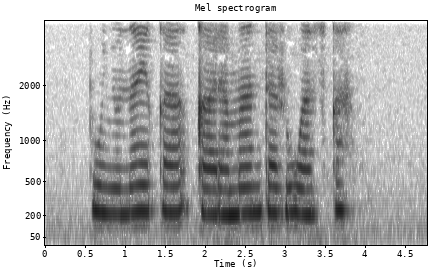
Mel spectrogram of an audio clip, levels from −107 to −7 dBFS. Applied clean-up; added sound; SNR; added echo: none; none; none; none.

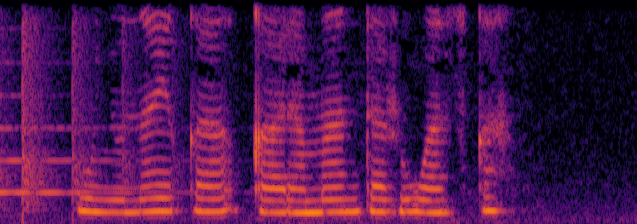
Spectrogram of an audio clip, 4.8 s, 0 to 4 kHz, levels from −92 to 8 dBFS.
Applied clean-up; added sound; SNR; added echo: none; Piano + Clapping; 15 dB; none.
